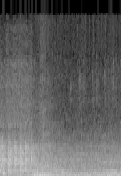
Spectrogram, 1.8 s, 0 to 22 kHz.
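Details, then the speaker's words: 2002 Honda GL1800 Goldwing ABS model, bought at insurance auction without a key: starter catches within a second, then a smooth, even low rumble with no knocks or misses; healthy start, runs like a typical Goldwing. "But as you notice, it's a typical Goldwing. Sounds like a Goldwing, runs like a Goldwing, lights everywhere."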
